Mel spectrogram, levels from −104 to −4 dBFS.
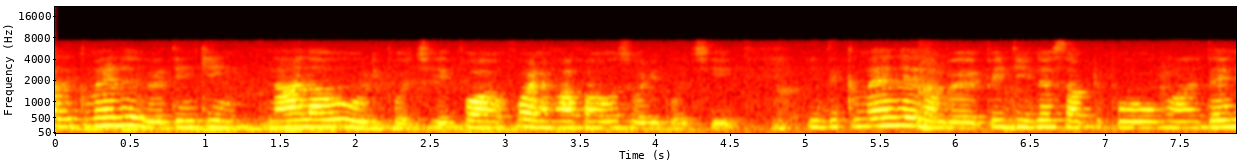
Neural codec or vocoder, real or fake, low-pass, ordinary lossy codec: none; real; 7.2 kHz; none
